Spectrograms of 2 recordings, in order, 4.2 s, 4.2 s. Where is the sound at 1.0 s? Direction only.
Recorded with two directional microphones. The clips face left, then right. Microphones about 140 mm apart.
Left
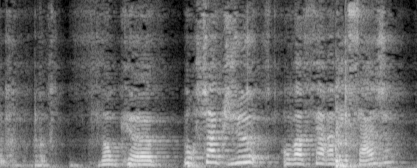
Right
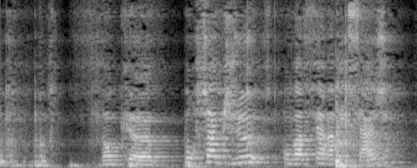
35° left (ahead or behind).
